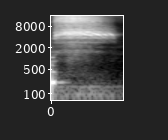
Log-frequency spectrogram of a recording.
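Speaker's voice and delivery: long sustained hiss for "S"; pure held sss on "S"; isolated S sound. Shown as a demonstration. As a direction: say "S" as a drawn-out sss, not the letter name. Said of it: "le son S".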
